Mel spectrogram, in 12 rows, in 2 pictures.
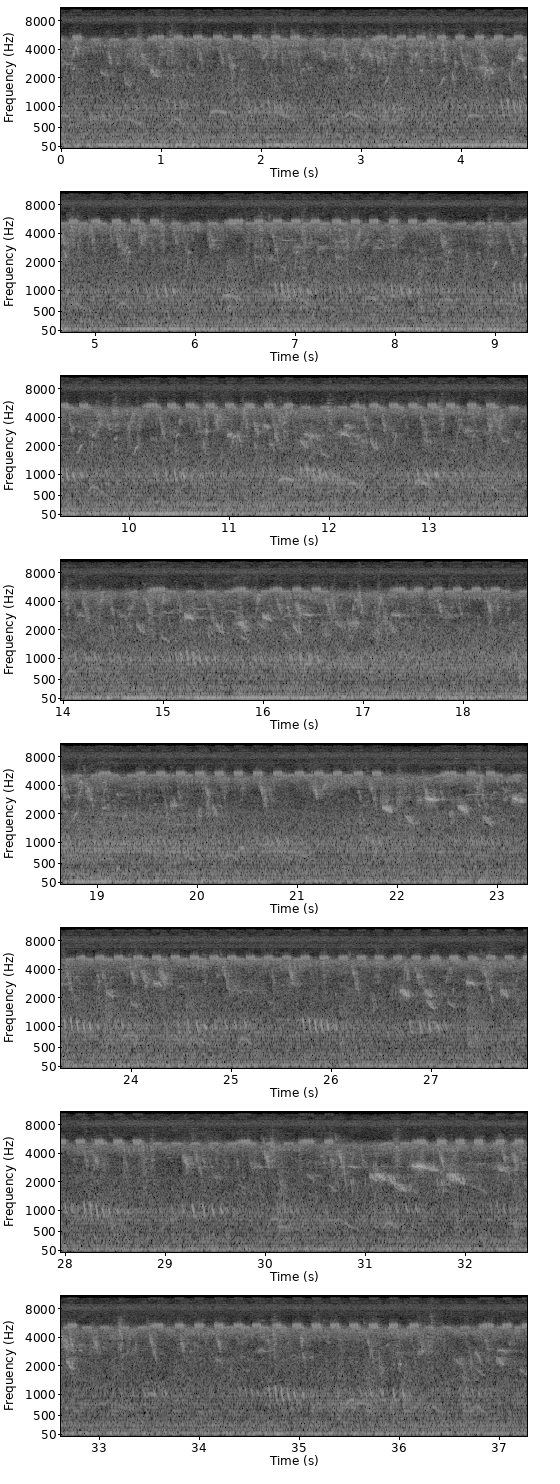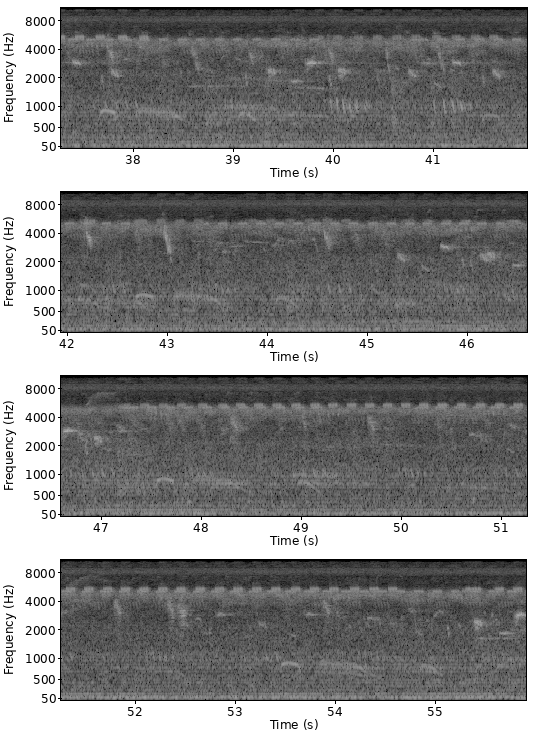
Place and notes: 體驗廚房, 見學園區桃米里 - Bird and traffic sound
Bird calls, Traffic Sound
Zoom H2n MS+XY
